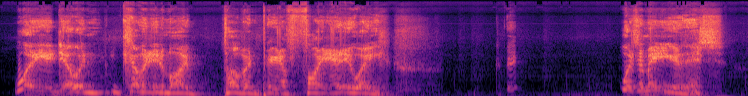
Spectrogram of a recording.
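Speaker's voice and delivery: put-on befuddled drunken angry bluster, rough, high. Voicing a drunk pub owner confronting the party, drunk, confused and angry. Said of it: "he's drunk and like confused and angry".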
